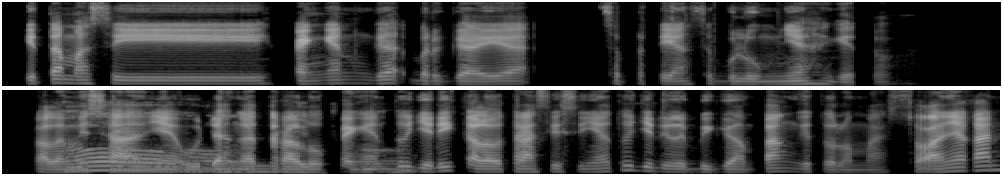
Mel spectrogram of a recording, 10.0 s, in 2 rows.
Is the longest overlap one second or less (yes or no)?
no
